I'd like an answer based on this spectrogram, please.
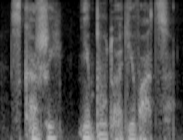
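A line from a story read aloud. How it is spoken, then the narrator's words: Muffled whisper. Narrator (Russian): Каприска из-под подушки шепнул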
